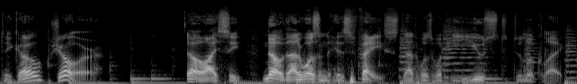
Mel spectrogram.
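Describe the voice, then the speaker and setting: A man's voice: low voice, sing-song, measured pace, creaky, soft background music, exaggerated voice. A man playing a brash, bossy, sardonic columnist in a voiced comic, with a commanding, worldly manner. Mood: sardonic, assured. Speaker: voice actor. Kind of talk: voiced comic book dialogue.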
